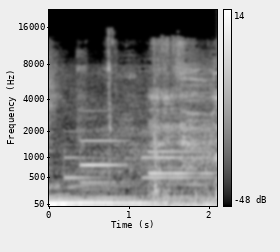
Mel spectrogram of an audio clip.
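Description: Music coming on through the car's audio system as the car is switched on, with a heavy bass that is loudest right at the start and several steady held notes over it.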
